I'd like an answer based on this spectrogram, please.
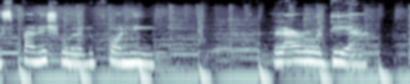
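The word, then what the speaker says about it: rodilla: word for me la rodia when there are two ls in a word it is pronounced as y la sangre is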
